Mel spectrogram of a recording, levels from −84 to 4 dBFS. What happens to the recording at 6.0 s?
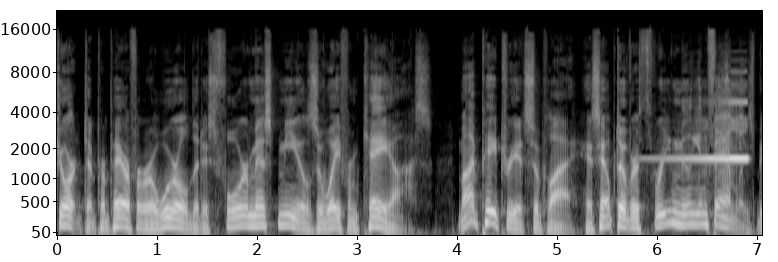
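At 6.0 s you're in the middle of a loudspeaker feedback squeal, running from about 5.80 to 6.95 s. The mic is picking up its own speaker, so a 1.6 kHz tone feeds on itself, swelling over roughly a second until it sits a few dB above the speech.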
